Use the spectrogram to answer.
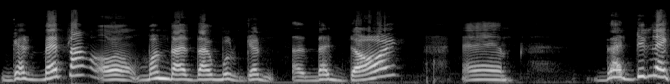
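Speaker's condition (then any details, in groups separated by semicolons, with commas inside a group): Cerebral palsy; had speech problems in childhood, began talking after attending Gruella school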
